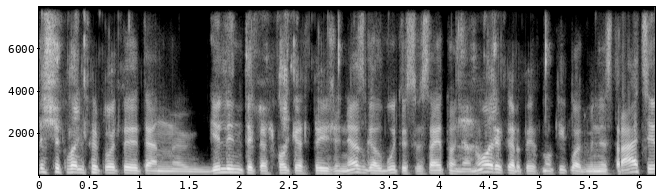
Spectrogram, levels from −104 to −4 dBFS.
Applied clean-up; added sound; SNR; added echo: neural mask model Resemble Enhance denoiser.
